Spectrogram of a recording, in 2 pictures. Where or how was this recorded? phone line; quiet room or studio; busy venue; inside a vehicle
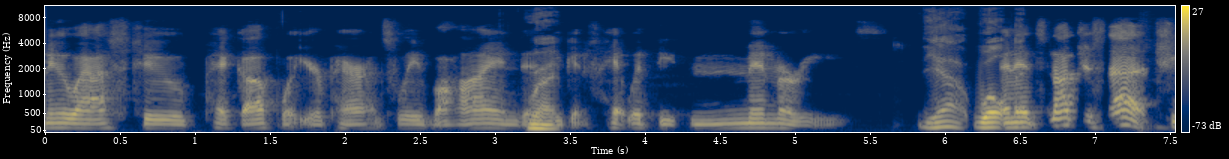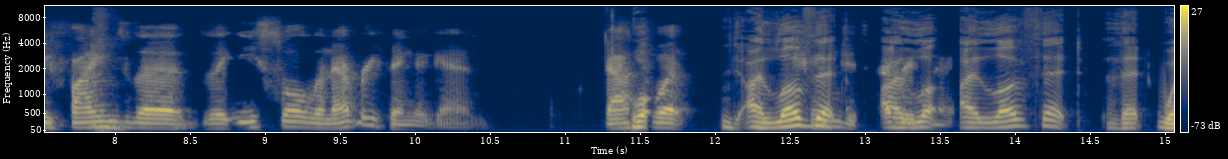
quiet room or studio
